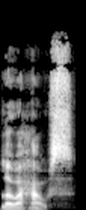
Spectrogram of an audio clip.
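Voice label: "lower house", British English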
